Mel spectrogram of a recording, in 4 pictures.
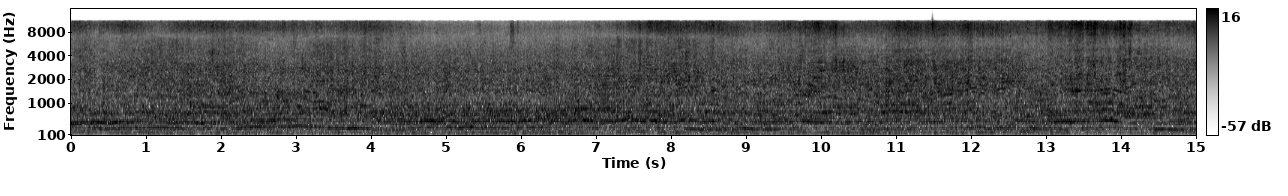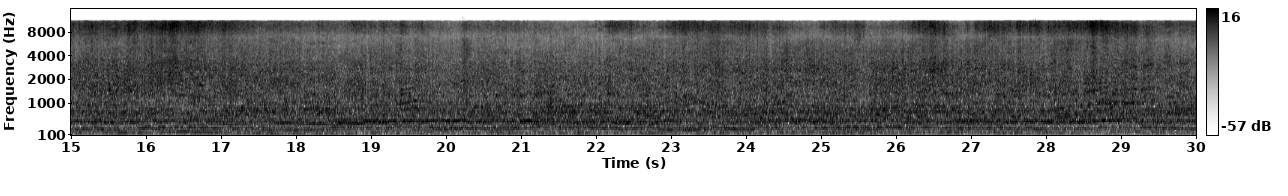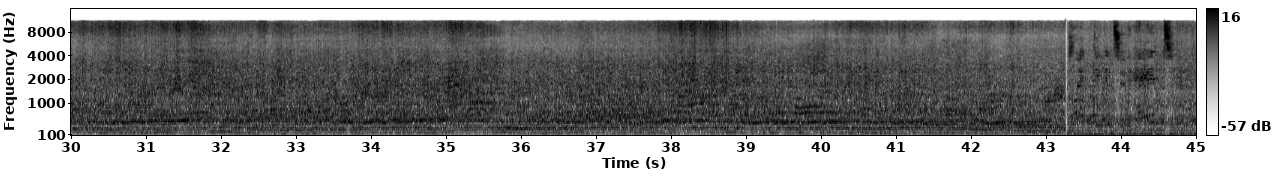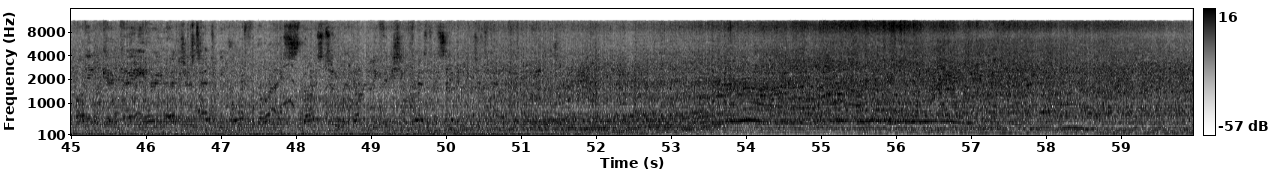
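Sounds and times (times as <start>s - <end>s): racing car engines: 0.0s - 59.9s.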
